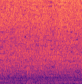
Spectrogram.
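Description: A tap runs steadily into a sink during a travel wet shave, a continuous close hiss of flowing water with no breaks.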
